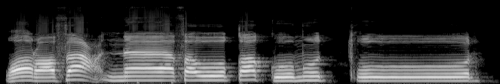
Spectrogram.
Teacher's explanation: را، را کے اوپر زبر تو موٹا کرنا ہے، فوقکم الطور، جب یہاں سٹاپ کریں گے تو را کو سائلنٹ کریں گے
